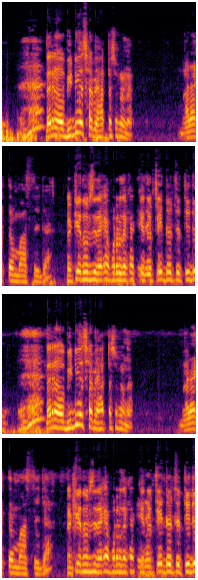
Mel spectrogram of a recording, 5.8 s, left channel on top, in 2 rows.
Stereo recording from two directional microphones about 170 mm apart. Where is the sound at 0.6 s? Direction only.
70° left (ahead or behind); by 2.0 s 90° left.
